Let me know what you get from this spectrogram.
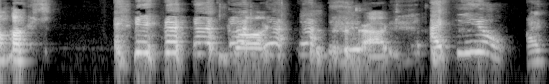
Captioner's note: laughs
